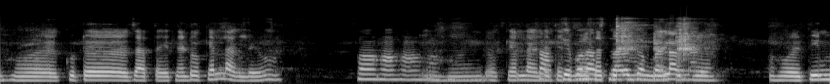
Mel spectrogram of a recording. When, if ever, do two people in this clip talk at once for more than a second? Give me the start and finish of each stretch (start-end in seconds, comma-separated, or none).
5.4-7.0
